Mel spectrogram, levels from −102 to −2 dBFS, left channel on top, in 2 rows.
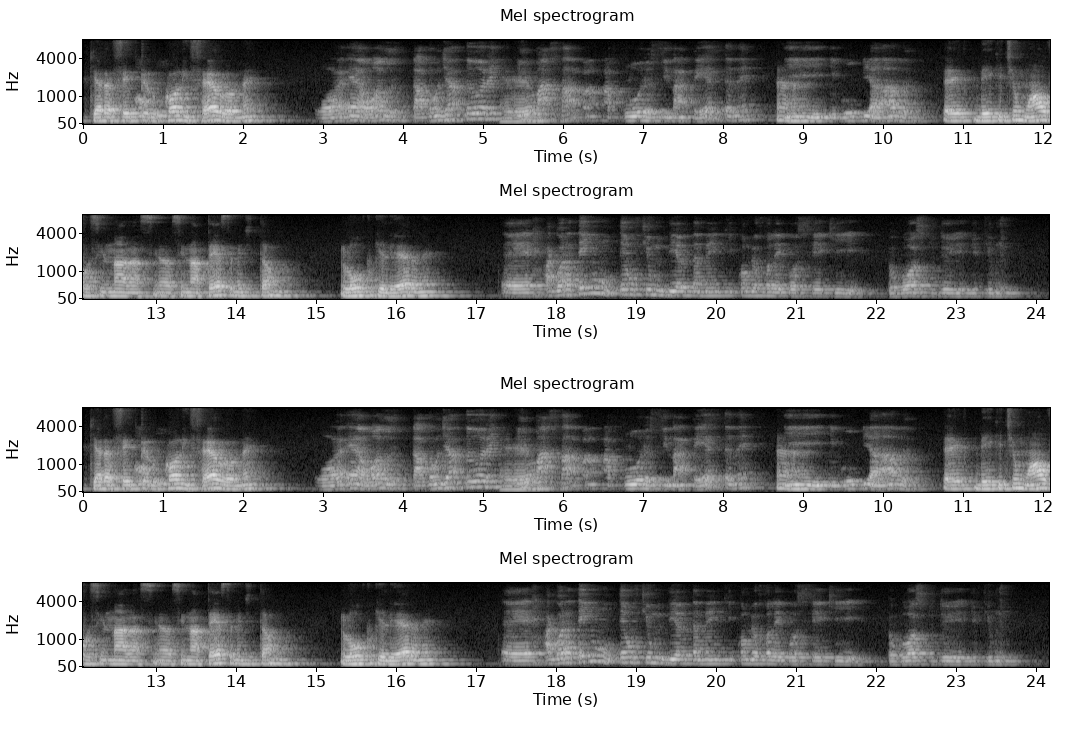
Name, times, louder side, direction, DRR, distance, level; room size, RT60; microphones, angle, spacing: voice 1, 0.1-2.2 5.2-5.7 8.7-9.0 10.8-14.6 15.3-16.5, equal, 5° right, 3 dB, 0.7 m, -27 dB
voice 2, 0.6-1.1 2.9-8.3 8.8-10.4 17.3-21.7 22.2-23.7, right 1 dB, 35° right, -5 dB, 1.9 m, -35 dB
8.1 x 7.1 x 2.5 m, 0.79 s
head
